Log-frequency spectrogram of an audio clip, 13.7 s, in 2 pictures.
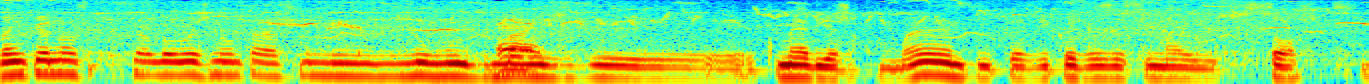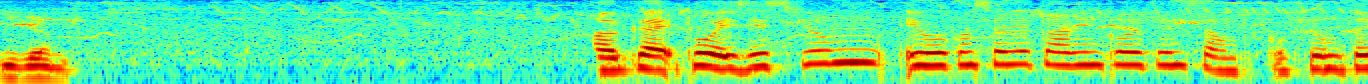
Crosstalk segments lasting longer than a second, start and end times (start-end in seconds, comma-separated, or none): none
